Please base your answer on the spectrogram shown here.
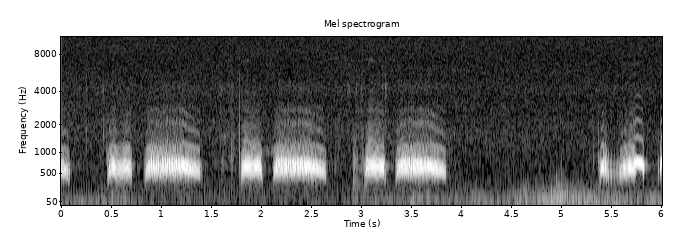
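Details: Cooing spotted dove, used to attract wild doves. Three phrases each pair a short coo with a longer steady note, repeated in quick succession. A pause with soft background rumble follows, then a new phrase begins.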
